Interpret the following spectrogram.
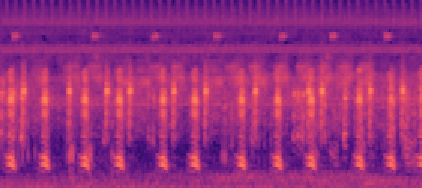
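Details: Thai frogs at night give loud, regular pulsed croaks, roughly two to three per second, each a short rasping burst, while a thin high whistle-like tone and steady insect drone run underneath.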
